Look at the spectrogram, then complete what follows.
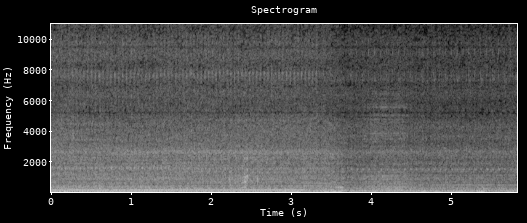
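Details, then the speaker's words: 2012 Lexus LS460 at a police impound auction, started with a jump box: smooth, even low idle hum, steady pitch, settles a little quieter partway, no knocks or misses; sounds pretty good, normal idle. "Moved it forward and backward. Looks, sounds pretty good."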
